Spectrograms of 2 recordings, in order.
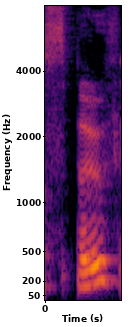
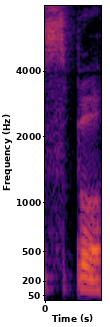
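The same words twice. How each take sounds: First: Said in the usual way. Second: "spoof" with a short vowel, as in "put"; short-vowel pronunciation. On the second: Shown as a demonstration. Checking the slang word, "spoof" said with a short vowel. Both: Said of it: "it's not spoof, it's spoof".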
